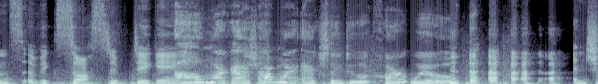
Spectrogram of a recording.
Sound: laughs

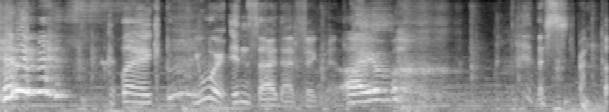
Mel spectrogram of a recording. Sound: laughing through tears

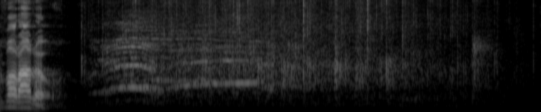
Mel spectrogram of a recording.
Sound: audience applauding and cheering

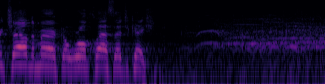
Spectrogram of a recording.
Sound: applause

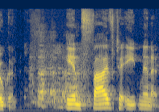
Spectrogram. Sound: audience laughs

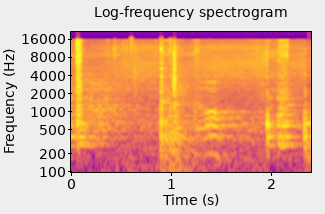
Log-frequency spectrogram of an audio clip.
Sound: Ferner Ruf

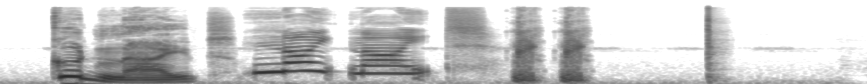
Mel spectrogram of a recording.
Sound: oinks

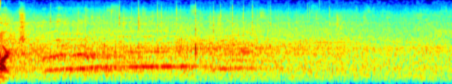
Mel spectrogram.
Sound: graduates cheer; audience applauds

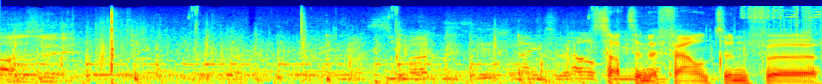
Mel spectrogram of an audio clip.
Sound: hands clap

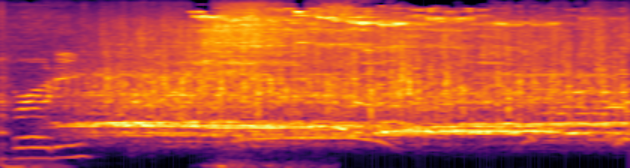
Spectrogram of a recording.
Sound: audience cheers

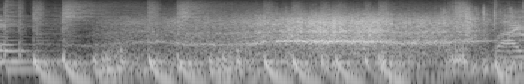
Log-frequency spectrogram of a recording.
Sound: wind gusting

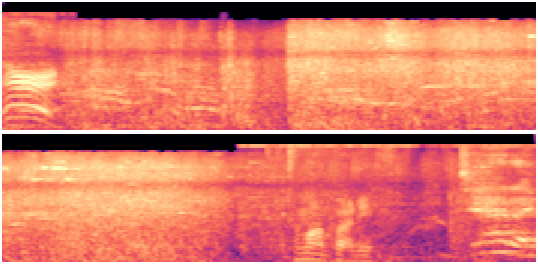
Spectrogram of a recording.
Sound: glass breaking

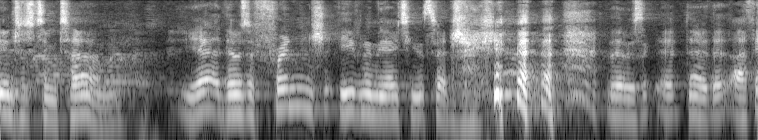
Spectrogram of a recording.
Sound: laughs

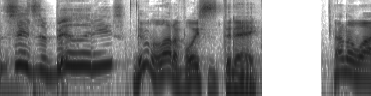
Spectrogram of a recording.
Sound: regular voice

